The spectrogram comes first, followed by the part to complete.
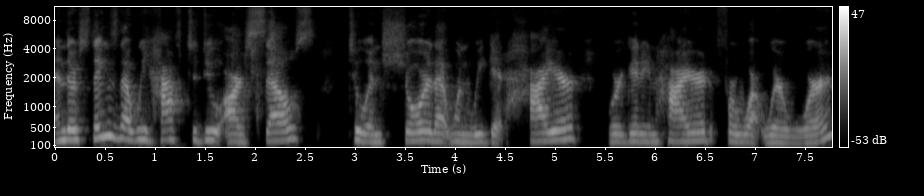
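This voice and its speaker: A woman with a Spanish accent speaks at a fairly slow pace, her medium pitch carrying ordinary variation and a bright, sharp tone. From Puerto Rico. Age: young. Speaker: engineering manager. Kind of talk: interview.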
